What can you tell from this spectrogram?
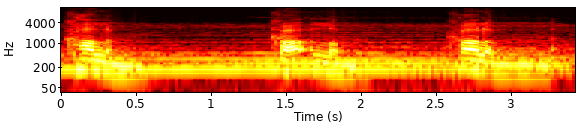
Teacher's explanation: Le N, on l'ignore et on prononce bien le M.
